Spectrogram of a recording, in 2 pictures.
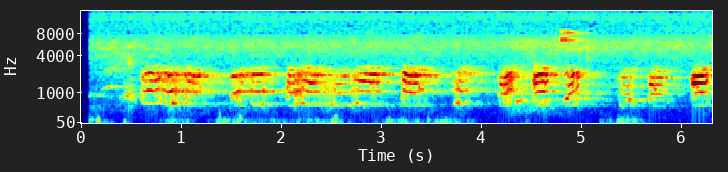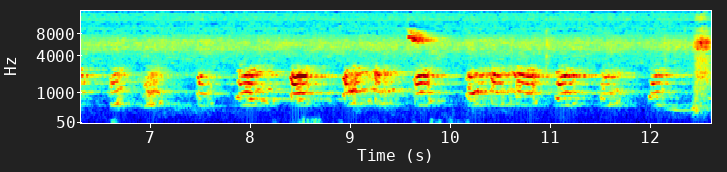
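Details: Petit Basset Griffon Vendéen chasing a rabbit, recorded 5 October 2014: a steady run of loud, ringing barks, about two to three a second with brief gaps, continuing throughout.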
